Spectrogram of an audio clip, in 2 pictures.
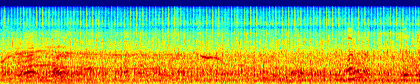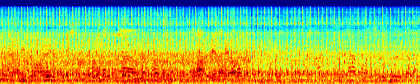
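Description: Small steam engine of a scratch-built model stern-wheel paddle steamer running with a rapid, steady beat as the boat moves, with people talking in the background.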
